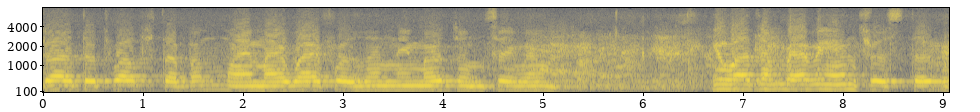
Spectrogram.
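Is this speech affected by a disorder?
Yes: ALS (Lou Gehrig's disease); terminal, young onset, first sign abnormal walking; progressing, uses wheelchair, fell and cracked chin two years ago, no medication; sounds like having had a couple of drinks.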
